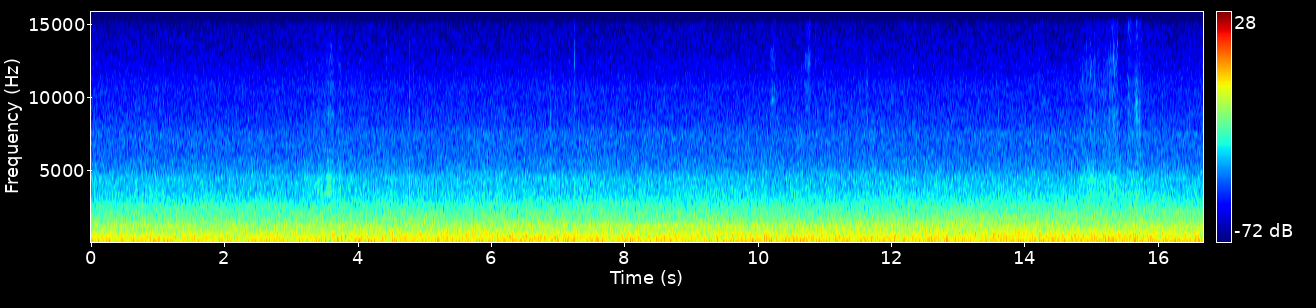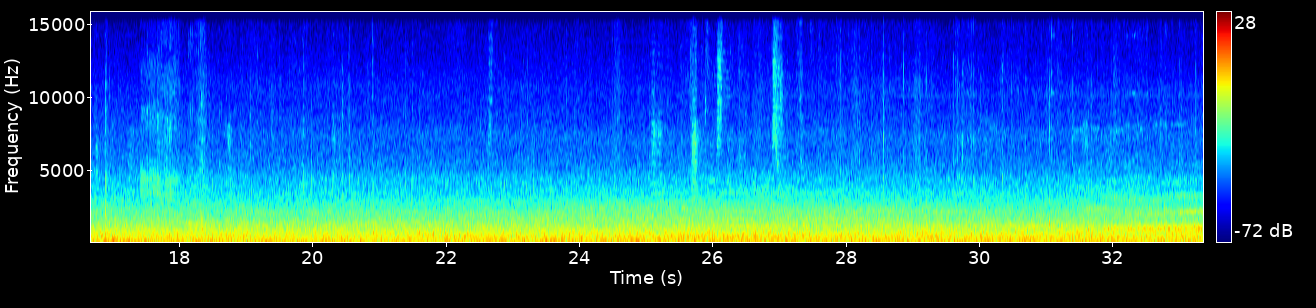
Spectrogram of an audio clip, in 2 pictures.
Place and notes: Am Hauptbahnhof Ebene A // gegenüber Gleis, Frankfurt am Main, Deutschland - Platform18 hall corona times
This recording starts at platform 18, where the international trains use to leave, but not half past three. Voices passes by, another beggar is asking for money, different voices are audible in different languages.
